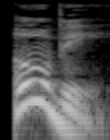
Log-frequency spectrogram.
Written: obi

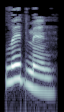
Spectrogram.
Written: lidmann

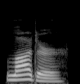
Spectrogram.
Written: lotter

